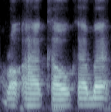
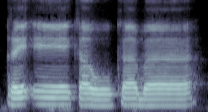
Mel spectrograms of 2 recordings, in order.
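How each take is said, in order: First: The vowels after r and hamza are plain open a. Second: The vowels after r and hamza lean toward e. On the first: This is the standard reading. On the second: This is the alternate transmitted reading. "kita mengimalakan ro sama hamzah sama alifnya"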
